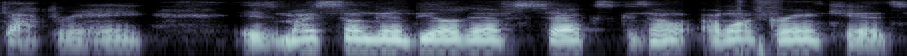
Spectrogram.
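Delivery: whisper. Retelling a mother quietly asking the doctor a question: imitating mom whispering.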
